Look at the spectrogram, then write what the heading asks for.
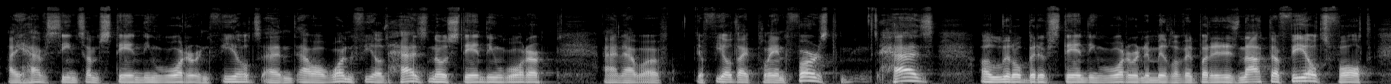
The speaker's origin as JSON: {"language": "English", "town": "Hackettstown", "region": "New Jersey", "country": "United States", "said": "I hail from Cat Swamp Road in Hackettstown, New Jersey. That's right, a New Jersey farmer."}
